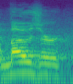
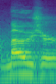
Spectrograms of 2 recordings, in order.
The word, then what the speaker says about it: Moser: So what we end up doing is running a Moser, or Mosier, however you want to pronounce it, one-piece rear axle.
